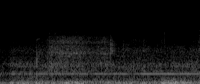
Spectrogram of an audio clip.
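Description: Quiet background between remarks: a low rumble under a steady thin hum, with a brief soft hiss about half a second in.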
